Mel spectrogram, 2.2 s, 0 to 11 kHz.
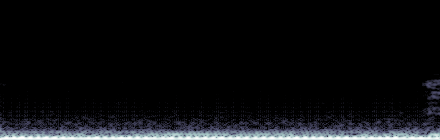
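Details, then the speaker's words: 1991 BMW M5, S38 with big, high-overlap cam timing, idling with the oil still cold: a deep low rumble with a gentle uneven lope, normal for this engine. "yeah the s38 just has a lope at idle and it's very odd"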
